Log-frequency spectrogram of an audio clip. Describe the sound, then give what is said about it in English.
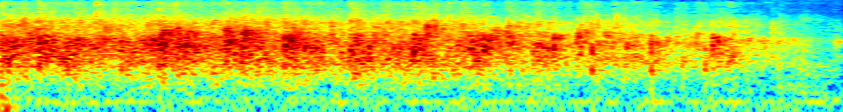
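A crowd claps to give praise to God in a dense, even wash of applause that holds strong, then gradually eases off toward the end, with no voices standing out. “Come on, clap.”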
